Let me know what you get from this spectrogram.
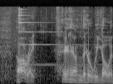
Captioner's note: bell rings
